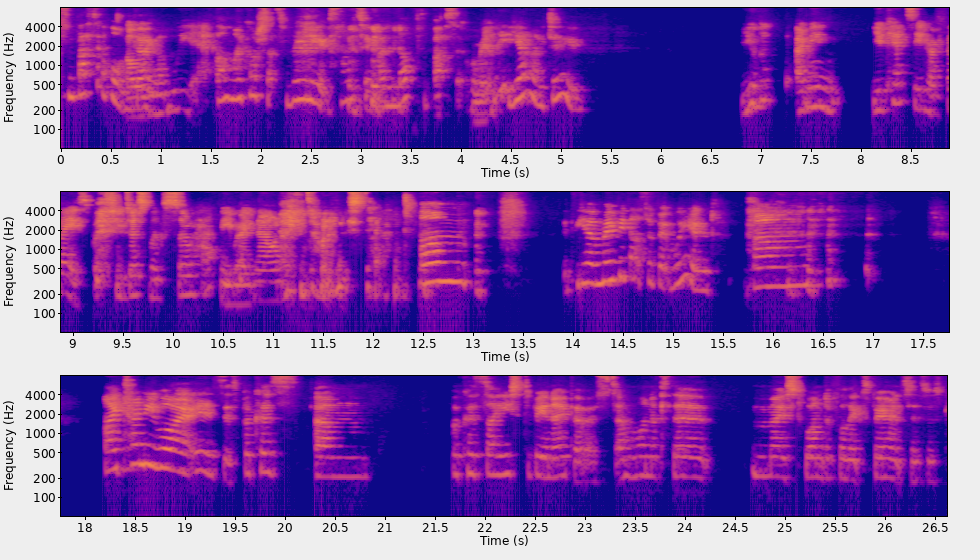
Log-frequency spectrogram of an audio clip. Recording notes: Apologies, dear listeners, for the poor sound quality. Technical hitch.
